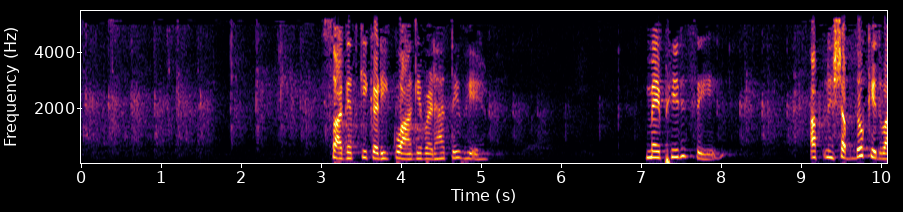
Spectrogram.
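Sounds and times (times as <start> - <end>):
audience applause: 0.0 - 3.1, 8.2 - 9.4
speech: 3.1 - 5.2, 7.1 - 8.1, 9.1 - 10.0.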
